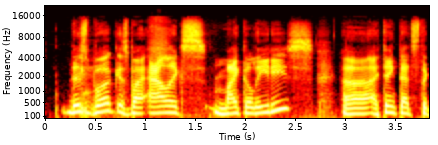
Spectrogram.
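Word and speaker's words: Michaelides: So, this book is by Alex Michaelites. Uh, I think that's the correct way to say it. You just say Michael and then you say Edes because he's Greek.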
